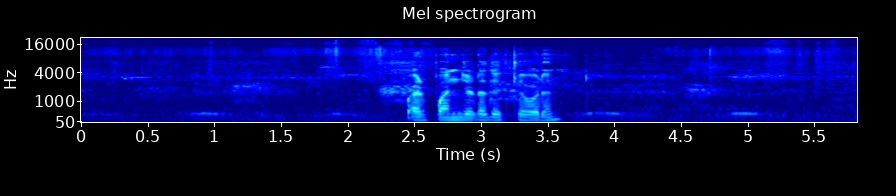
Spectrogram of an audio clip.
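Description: Madras Malbai pigeons give soft, low repeated coos in the background, with a brief burst of someone talking in the middle.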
